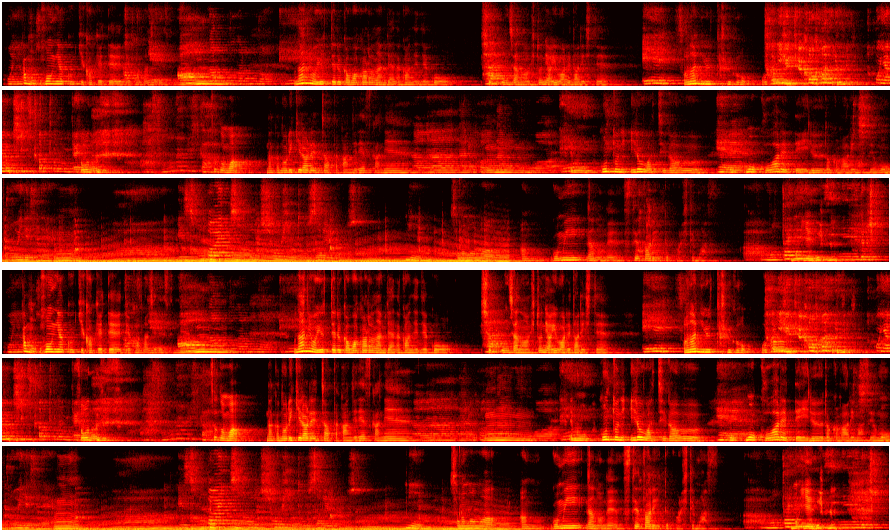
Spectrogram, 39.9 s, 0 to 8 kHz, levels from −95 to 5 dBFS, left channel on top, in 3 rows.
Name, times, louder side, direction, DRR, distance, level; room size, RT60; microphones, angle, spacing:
voice 1, 0.3-3.5 4.4-6.7 7.2-9.1 10.2-11.9 12.5-12.7 14.5-14.9 15.5-15.7 16.5-16.9 17.3-19.6 20.5-21.3 21.8-23.8 24.2-26.7 27.4-27.9 29.7-29.8 30.1-30.2 32.7-33.0 33.4-34.0 34.4-37.2 38.5-39.5, right 3 dB, 35° right, 10 dB, 0.3 m, -32 dB
voice 2, 2.2-4.8 7.2-7.5 9.6-10.5 11.4-12.4 13.1-16.6 19.4-21.0 21.2-22.1 24.0-24.5 26.2-26.3 26.7-27.4 28.3-32.2 32.8-32.9 33.6-33.7 36.3-36.4 37.8-39.7, equal, 20° left, -3 dB, 2.3 m, -38 dB
sound 1, 26.6-34.2, left 2 dB, 70° left, 0.7 m, -34 dB
12.5 x 6.4 x 3.2 m, 1.2 s
head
